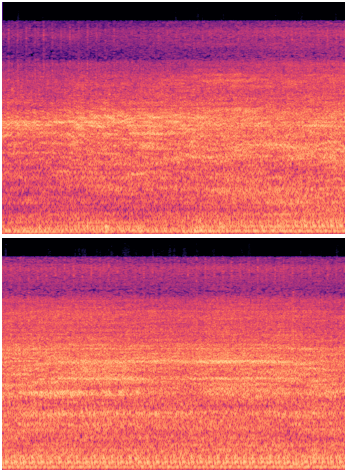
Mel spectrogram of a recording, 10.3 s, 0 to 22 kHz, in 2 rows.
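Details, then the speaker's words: 2002 Chevy Impala LS 3.8 V6 first start after starter replacement: uneven stumbling, pulsing idle, engine shaking from a misfire, check engine light flashing; leaks noted under transmission and oil pan. "all right we started but we definitely have a misfire this thing is is shaking pretty"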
